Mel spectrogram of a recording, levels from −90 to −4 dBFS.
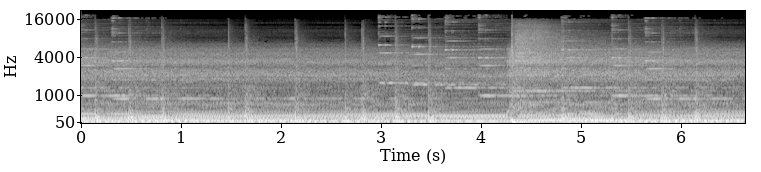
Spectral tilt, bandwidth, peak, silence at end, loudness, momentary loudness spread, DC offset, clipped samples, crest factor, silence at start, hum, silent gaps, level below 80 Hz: -5.5 dB/octave; 18.5 kHz; 0 dBFS; 0 s; -13 LUFS; 2 LU; under 0.1%; under 0.1%; 12 dB; 0 s; none; none; -18 dBFS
